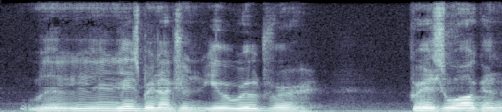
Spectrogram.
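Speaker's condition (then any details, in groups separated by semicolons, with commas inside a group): Parkinson's; worsening, often debilitating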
